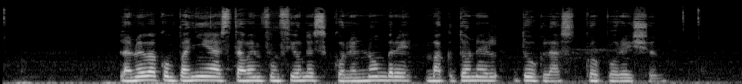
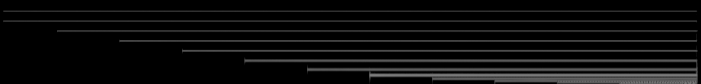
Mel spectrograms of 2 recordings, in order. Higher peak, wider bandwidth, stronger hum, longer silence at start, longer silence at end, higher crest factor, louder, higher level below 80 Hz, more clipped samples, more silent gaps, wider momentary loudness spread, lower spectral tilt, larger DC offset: first, -4 dBFS vs -26 dBFS; first, 15 kHz vs 13 kHz; neither; about the same, 0.1 s vs 0.05 s; first, 0.35 s vs 0.05 s; about the same, 14 dB vs 14 dB; first, -19 LUFS vs -38 LUFS; first, -38 dBFS vs -56 dBFS; neither; neither; first, 16 LU vs 6 LU; first, -6.5 dB/octave vs -2.5 dB/octave; neither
